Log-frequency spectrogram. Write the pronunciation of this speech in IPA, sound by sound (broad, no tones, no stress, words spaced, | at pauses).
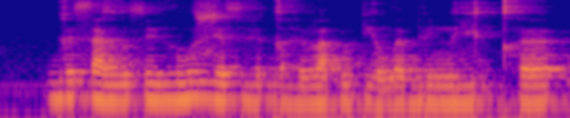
ɡʏθaɣuθ yɦu zʏθ ɦʏɡɐ ɦøβapupʲɔ wœbynuvʲɔɡ kʰœ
